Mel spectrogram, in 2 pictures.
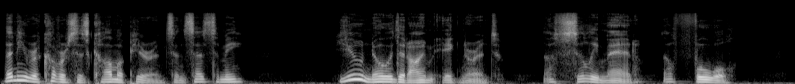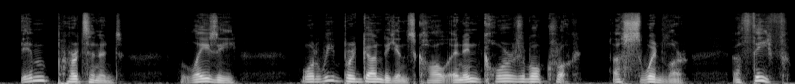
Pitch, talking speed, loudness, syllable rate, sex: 110 Hz, 115 wpm, -19 LUFS, 4.5 syllables/s, male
